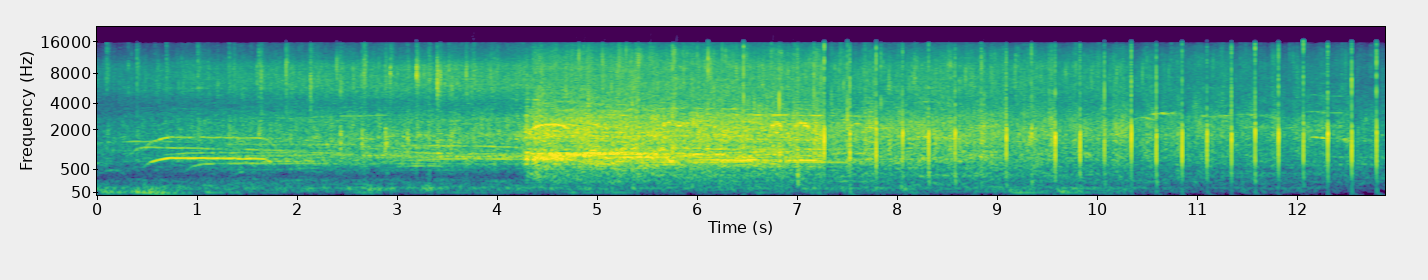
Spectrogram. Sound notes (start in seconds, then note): 0.0 applause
